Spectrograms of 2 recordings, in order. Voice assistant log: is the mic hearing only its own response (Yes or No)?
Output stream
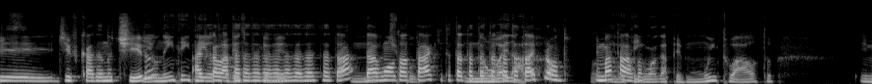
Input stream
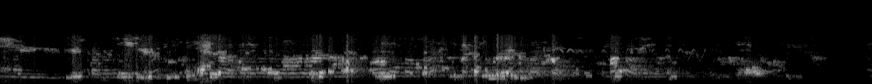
Yes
